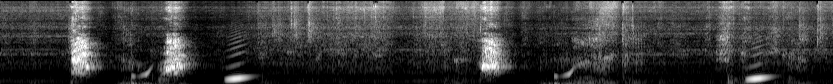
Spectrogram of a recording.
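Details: Shiba Inu barking at a vacuum cleaner it dislikes, indoors: short harsh barks, two close together near the start and another a few seconds later, each followed by quick rising yelps or whines, over a steady low machine hum.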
